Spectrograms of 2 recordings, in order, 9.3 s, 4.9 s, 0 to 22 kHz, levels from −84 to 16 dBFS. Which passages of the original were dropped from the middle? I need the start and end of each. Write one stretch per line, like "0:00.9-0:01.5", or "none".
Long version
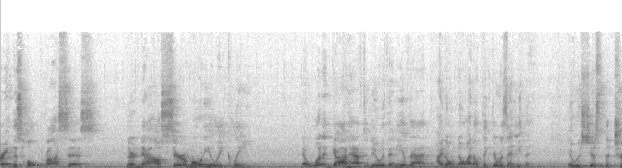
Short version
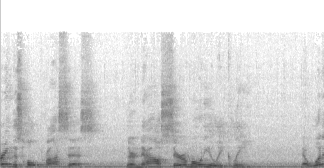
none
